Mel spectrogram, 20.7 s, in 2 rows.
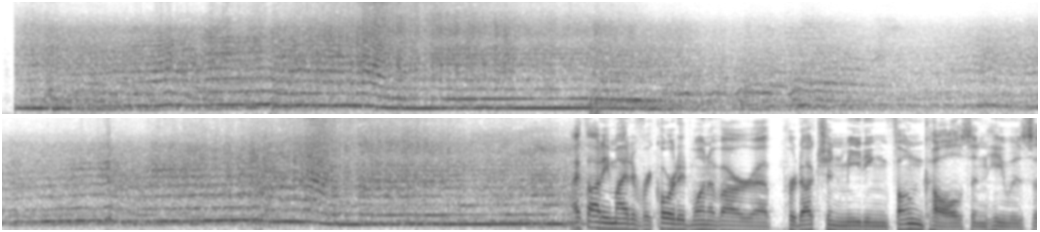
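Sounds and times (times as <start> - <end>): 
race cars roaring past on a street circuit: 0.1 - 16.4
speech: 16.1 - 20.7.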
